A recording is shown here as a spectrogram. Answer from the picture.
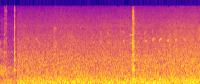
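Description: Steady background noise of outdoor ambience, like a distant hum of traffic, with a sharp click a little past halfway and a few faint high chirps just after it.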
